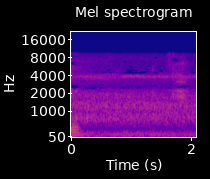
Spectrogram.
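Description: A man's voice trails off just after the start, then steady, even background noise with no distinct event.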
